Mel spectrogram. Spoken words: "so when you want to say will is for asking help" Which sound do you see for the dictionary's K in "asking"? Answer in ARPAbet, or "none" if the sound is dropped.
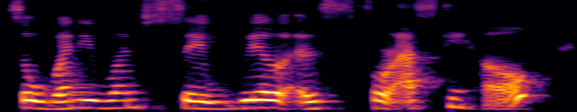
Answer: K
